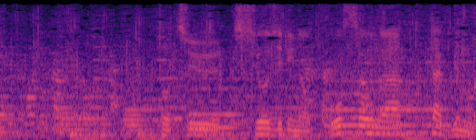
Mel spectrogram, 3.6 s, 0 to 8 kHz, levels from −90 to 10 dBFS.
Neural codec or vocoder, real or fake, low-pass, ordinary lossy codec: none; real; 7.2 kHz; MP3, 32 kbps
